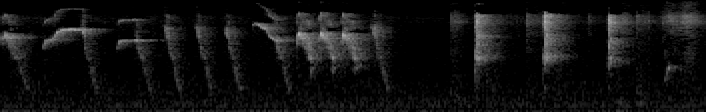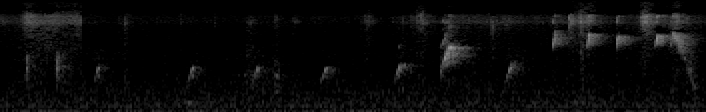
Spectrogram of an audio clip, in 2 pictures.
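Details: Pet Java sparrow singing indoors: rapid runs of sharp clicks and high chirps with ringing whistled notes, bursts of dense chatter in the first half, then spaced single chips and a few bright trills toward the end.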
